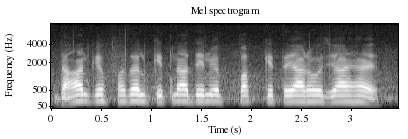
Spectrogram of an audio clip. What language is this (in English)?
Magahi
